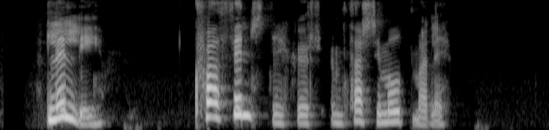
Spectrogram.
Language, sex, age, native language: Icelandic, female, 18-19, Icelandic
